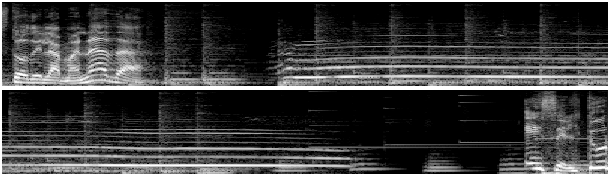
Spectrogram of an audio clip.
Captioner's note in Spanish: Sonido de Lobo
